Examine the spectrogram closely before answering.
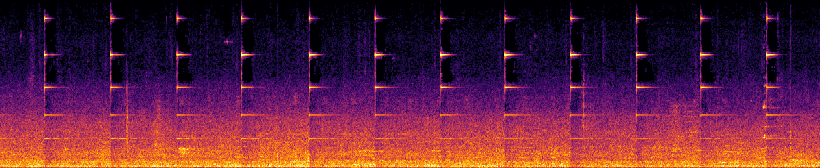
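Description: A level crossing bell dings at a slow, even pace.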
